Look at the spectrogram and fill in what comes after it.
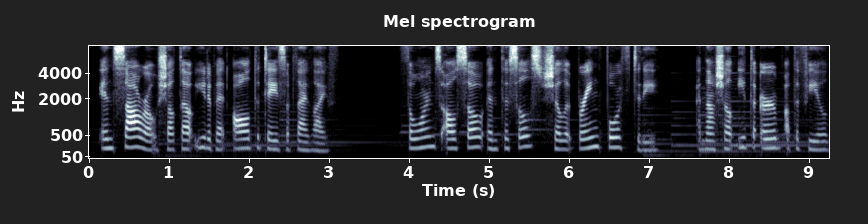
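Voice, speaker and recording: A woman at medium pitch and a moderate pace, with ordinary pitch variation and music in the background. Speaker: audio Bible reader. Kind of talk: scripture reading.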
